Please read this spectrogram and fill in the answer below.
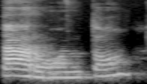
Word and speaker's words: Торонто: For example, Toronto, we say in Russian. We pronounce this O and this O as A.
